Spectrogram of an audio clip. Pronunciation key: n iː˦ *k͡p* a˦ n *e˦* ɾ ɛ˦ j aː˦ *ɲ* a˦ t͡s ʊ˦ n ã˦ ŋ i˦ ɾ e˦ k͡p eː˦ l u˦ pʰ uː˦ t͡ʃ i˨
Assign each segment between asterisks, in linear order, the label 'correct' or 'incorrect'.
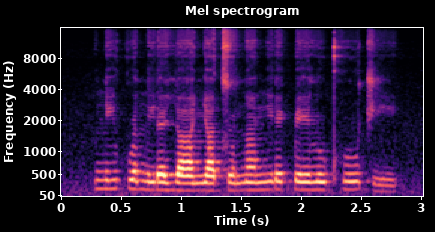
incorrect, incorrect, correct

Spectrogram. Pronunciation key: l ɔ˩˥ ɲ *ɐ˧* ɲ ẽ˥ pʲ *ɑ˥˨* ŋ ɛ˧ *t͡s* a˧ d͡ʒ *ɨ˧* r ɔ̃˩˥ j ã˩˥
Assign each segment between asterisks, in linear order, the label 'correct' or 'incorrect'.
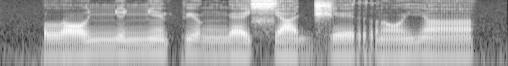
incorrect, incorrect, incorrect, incorrect

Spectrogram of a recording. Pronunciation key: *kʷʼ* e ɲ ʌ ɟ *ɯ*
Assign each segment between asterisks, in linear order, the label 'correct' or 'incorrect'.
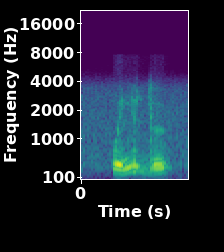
incorrect, correct

